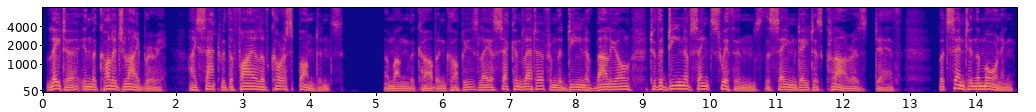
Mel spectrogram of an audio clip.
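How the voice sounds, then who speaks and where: A man reading a scripted first-person detective story in a measured, brooding, reflective way. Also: deep voice, very animated, dry recording, clean studio sound. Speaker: narrator.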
